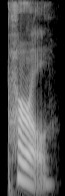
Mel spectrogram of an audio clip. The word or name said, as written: perl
